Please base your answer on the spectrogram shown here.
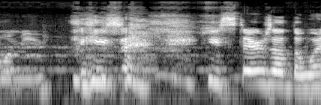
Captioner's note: chuckle; snicker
